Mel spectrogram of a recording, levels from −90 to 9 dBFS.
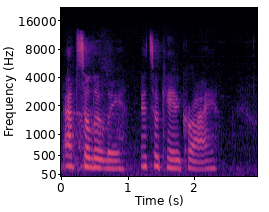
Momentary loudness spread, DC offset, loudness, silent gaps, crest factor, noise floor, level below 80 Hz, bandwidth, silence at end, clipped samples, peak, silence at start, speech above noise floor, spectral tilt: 13 LU; under 0.1%; -34 LUFS; none; 22 dB; -60 dBFS; -70 dBFS; 16.5 kHz; 0.6 s; under 0.1%; -14 dBFS; 0 s; 27 dB; -3.5 dB/octave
